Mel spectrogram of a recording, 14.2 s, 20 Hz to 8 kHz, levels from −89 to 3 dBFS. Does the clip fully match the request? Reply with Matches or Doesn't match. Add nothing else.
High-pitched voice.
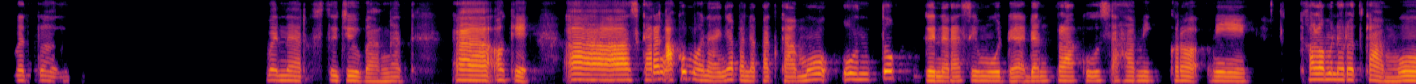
Doesn't match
